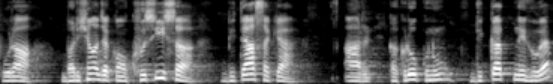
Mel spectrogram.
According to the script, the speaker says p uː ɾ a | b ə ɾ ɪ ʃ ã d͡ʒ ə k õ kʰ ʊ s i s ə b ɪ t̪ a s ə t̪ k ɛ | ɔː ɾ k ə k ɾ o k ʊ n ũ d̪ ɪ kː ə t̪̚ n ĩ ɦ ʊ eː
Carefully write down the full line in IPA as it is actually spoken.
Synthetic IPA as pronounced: p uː ɾ a | b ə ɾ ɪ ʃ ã d͡ʒ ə k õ kʰ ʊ s i s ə b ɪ t̪ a s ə k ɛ | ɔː ɾ k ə k ɾ o k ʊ n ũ d̪ ɪ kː ə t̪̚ n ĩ ɦ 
